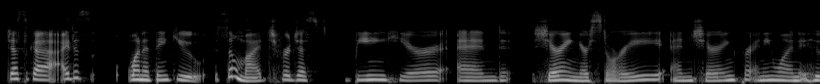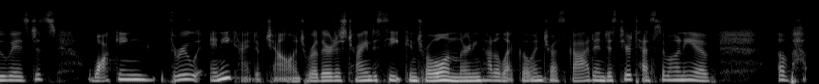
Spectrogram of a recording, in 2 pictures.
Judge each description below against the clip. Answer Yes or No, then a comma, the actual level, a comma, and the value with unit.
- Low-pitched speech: No, high, 190 Hz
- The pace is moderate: Yes, average, 190 wpm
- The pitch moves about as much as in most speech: Yes, average, 3.0 semitones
